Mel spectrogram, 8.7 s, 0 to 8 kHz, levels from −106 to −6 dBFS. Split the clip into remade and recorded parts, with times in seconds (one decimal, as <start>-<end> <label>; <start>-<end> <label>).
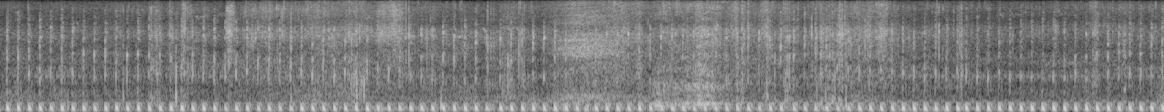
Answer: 0.0-8.7 recorded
